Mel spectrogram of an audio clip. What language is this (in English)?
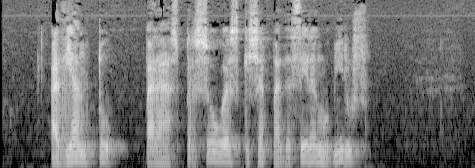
Galician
